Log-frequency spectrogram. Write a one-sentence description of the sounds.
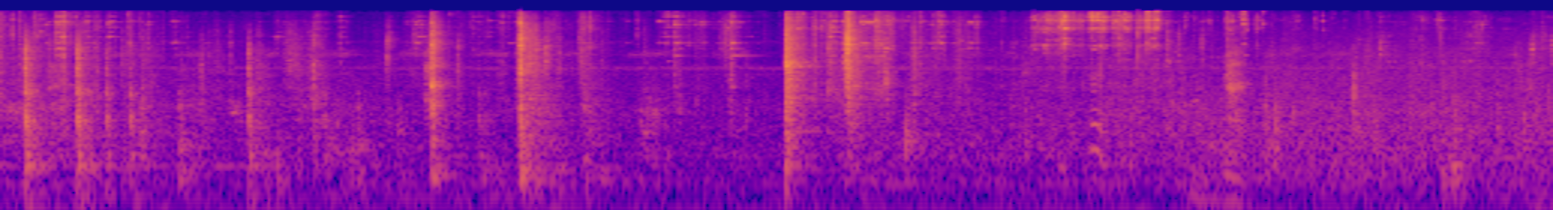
Someone with keys working on a door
